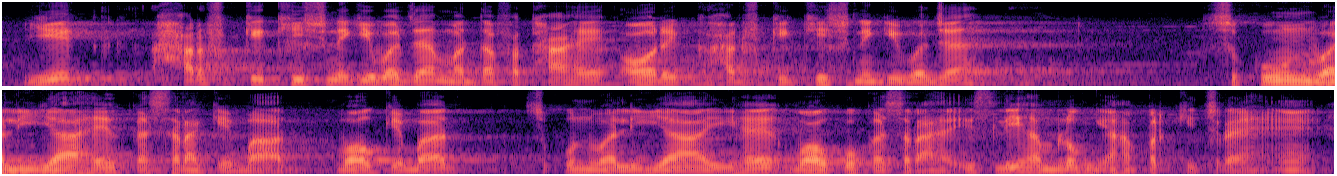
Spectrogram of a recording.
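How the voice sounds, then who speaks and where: A man leads a recitation lesson, chanting each letter and vowel sound in a drawn-out sing-song before rattling through the explanations. His voice is bright and forceful, and a long reverb trails behind it. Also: fairly low pitch. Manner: spells letters and vowels in a slow sung chant, then explains quickly. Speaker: Quran recitation teacher. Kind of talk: tajweed lesson with chanted spelling drills.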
